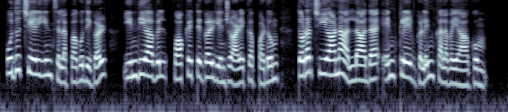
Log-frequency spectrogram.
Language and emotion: Tamil, neutral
